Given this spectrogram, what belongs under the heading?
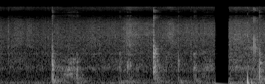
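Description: Chopped onion frying in a pan is stirred with a utensil, a few sharp scraping strokes over continuous close sizzling, with a brief dropout near the end and no talking.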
